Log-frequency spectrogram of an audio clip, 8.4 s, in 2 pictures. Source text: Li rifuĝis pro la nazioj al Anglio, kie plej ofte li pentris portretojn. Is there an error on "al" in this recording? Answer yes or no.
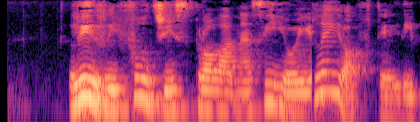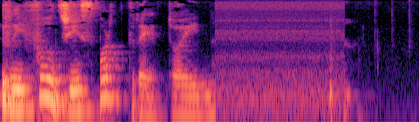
yes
